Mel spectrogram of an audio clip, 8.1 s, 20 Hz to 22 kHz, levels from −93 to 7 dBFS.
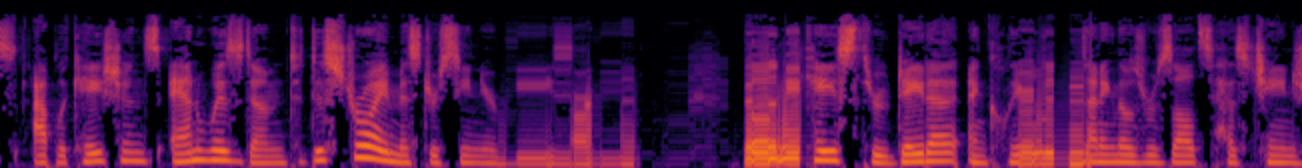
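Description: From 3.11 to 5.08 s, just before "through data and", and again from 6.37 to 6.81 s right after "through data and", the speech becomes a rigid metallic buzz locked at 134 Hz. This is robotic sound from repeated short buffers, likely a 7.5 ms slice looped in place while most of the real audio is skipped.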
